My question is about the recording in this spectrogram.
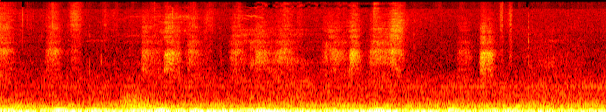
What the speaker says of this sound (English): We're going to write it a few more times.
